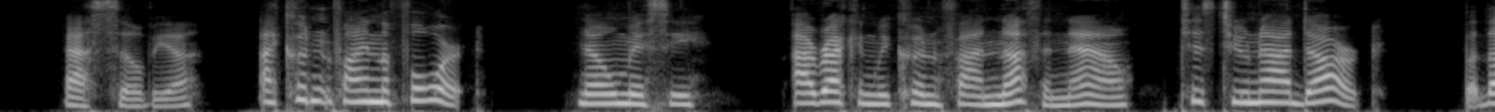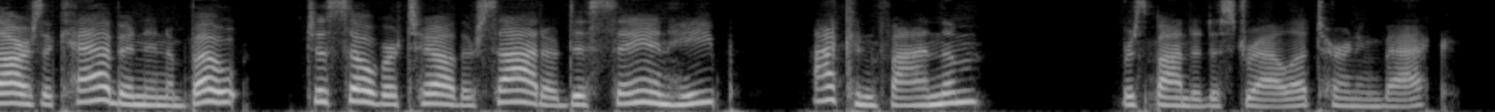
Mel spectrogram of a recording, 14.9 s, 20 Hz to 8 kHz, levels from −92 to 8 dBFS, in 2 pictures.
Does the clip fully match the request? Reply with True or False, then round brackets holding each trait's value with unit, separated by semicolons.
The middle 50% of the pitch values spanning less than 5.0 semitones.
False (5.3 semitones)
